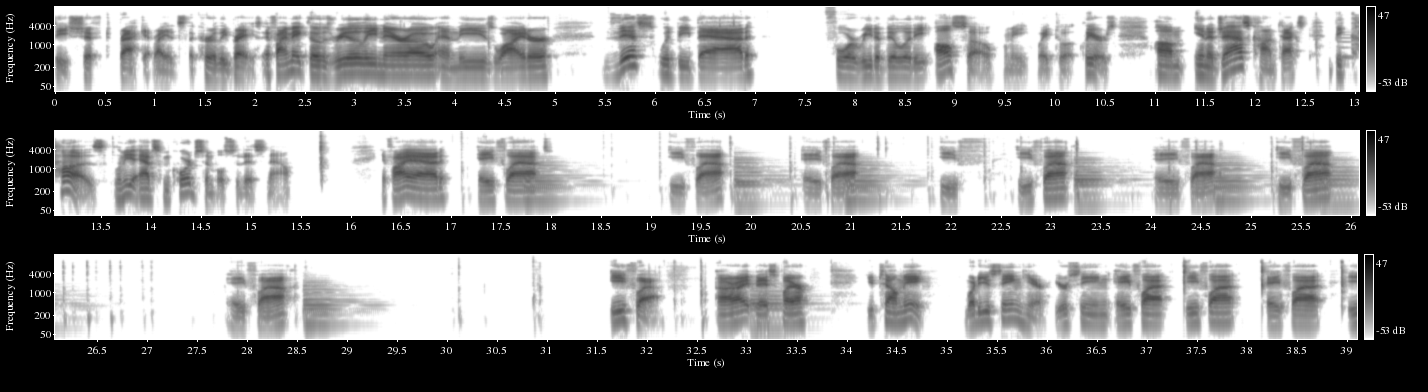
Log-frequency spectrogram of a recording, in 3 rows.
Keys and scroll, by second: 4.7 shift+], 4.8 shift+], 5.4 shift+], 5.8 Escape, 6.6 Escape, 13.9 ctrl+k, 16.6-20.2 typing, 21.6-22.4 typing, 23.6 typing, 25.5-32.6 typing.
